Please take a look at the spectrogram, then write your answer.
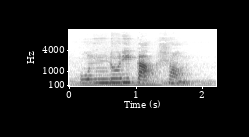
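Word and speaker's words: পুণ্ডরীকাক্ষং: পুণ্ডরী কাকসং আছে না, পুণ্ডরী কাকসং, কিন্তু বলেছি একটু আগে সংস্কৃততে যদি উনস্বর শেষে থাকে তাহলে উচ্চারণটা হবে পুণ্ডরী কাকসম, পুণ্ডরী কাকসম।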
